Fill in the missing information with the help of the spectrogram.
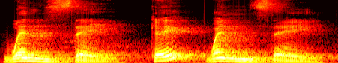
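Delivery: Wednesday low and slow, wenz-day; slow model. Shown as a demonstration. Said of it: "como que você fala". (Wednesday lento e grave)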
